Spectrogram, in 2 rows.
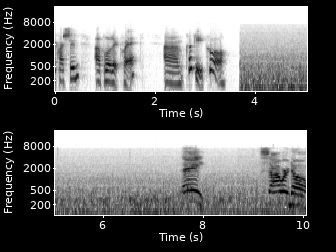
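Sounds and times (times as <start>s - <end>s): car interior rumble and hiss: 3.7s - 10.0s.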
